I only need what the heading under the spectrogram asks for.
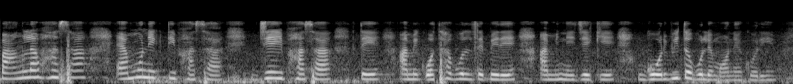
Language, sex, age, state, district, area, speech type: Bengali, female, 45-60, West Bengal, Paschim Medinipur, rural, spontaneous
